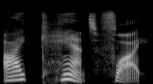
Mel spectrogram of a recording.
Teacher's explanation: But when you're saying no, the power is in the negation itself. All the force lands right on can't. You stretch it out, you stress it.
